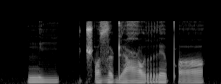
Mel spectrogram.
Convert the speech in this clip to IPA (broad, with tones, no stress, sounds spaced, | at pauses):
n i˦ | t͡ʃʼ ʊ˧ zˤ ɪ˦ ɖ ɛ˨ ʕ ɔ˧ r ɛ˦˨ pʼ ɑ˨˦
